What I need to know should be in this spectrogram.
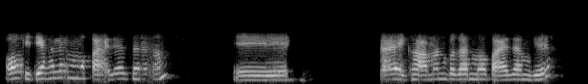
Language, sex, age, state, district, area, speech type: Assamese, female, 60+, Assam, Dhemaji, rural, conversation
